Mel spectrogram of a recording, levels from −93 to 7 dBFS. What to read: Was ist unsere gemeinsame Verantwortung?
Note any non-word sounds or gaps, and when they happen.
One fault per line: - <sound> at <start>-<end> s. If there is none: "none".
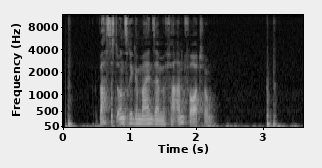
none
